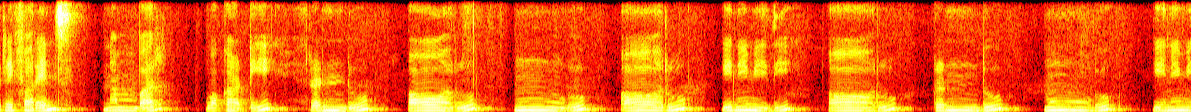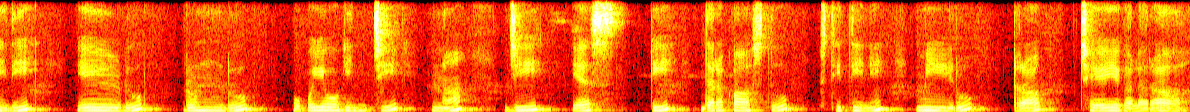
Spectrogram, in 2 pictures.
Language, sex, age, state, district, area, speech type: Telugu, female, 45-60, Andhra Pradesh, Nellore, rural, read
